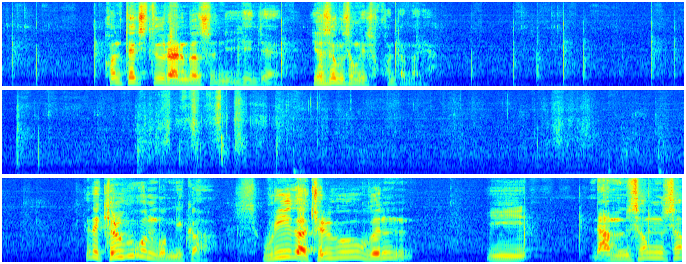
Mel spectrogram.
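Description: A middle-aged man speaks calmly and clearly through a microphone.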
